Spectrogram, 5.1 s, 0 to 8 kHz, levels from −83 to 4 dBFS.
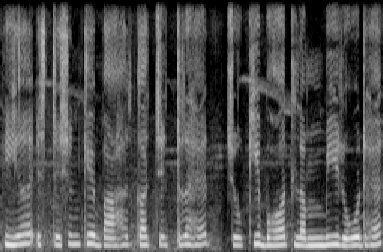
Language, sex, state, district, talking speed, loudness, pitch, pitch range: Hindi, female, Jharkhand, Deoghar, 140 wpm, -13 LUFS, 255 Hz, 245-270 Hz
